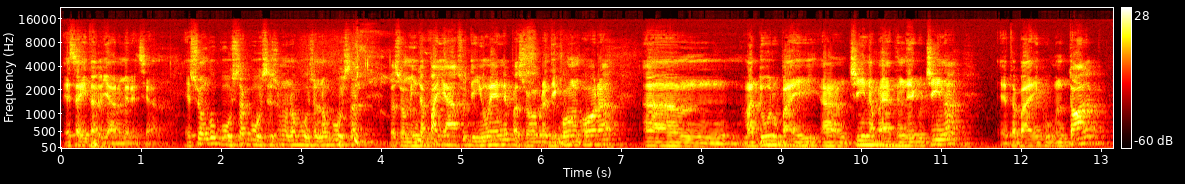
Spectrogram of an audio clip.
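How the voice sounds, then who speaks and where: A man's voice: on the low side, expressive, normal speed, reverberant, noisy background. A man speaking as a politician guest on a radio show, passionate and emphatic, often repeating his words. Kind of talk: radio interview, casual talk. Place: radio studio.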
